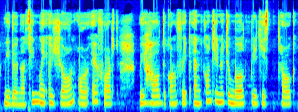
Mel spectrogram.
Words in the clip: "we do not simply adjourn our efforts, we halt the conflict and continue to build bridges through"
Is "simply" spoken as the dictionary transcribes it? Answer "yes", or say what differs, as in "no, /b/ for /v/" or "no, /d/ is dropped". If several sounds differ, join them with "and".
no, /p/ is dropped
